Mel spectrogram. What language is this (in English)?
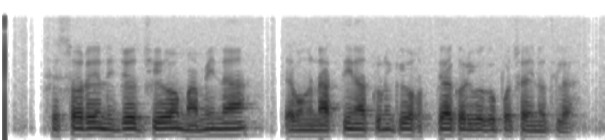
Odia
